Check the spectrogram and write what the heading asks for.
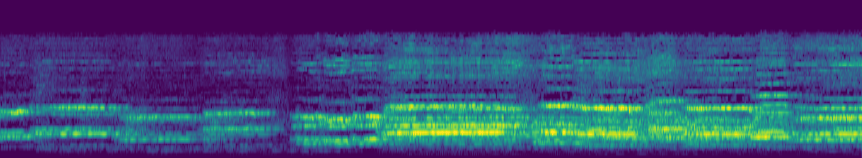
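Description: Swiss yodel choir of men and women singing a Jutz, a wordless yodel, a cappella in held chords. After a short break for breath a few seconds in, the chord comes back louder and fuller.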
